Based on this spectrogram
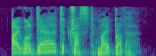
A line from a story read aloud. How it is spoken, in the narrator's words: exclaimed the lady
